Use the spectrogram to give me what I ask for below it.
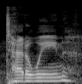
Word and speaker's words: Tatooine: It's actually called Tatooine. – Oh. – It's a quick double consonant.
